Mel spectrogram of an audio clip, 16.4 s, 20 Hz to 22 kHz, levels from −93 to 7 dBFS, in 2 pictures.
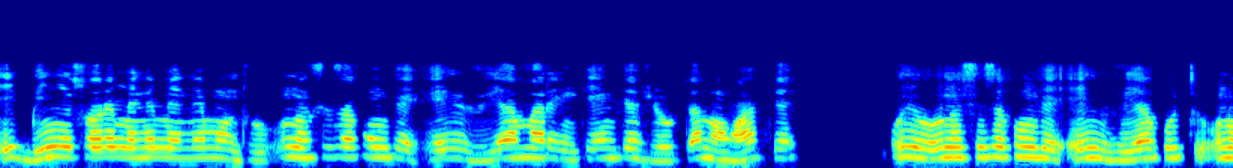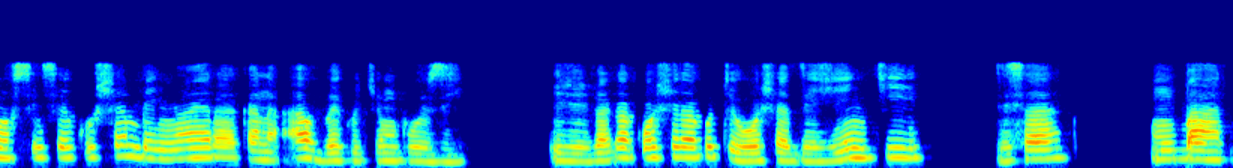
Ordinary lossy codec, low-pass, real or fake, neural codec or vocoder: AAC, 48 kbps; 5.4 kHz; real; none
